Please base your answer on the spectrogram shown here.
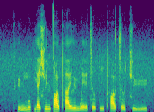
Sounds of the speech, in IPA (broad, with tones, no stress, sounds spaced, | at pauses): pʰ y̰˨˩ n m u˥˩ p j ɛ˥ ɕ y˥ n t̪ ɑ˥˩ ʊ̯ pʰ a˥ ɪ̯ l y˥˩ m w ḛ˨˩ ɪ̯ t͡s ɹ̩˥˩ p i˧˥ pʰ ɑ˥ ʊ̯ t͡s ɹ̩˧˥ t͡ɕ y̰˨˩˦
